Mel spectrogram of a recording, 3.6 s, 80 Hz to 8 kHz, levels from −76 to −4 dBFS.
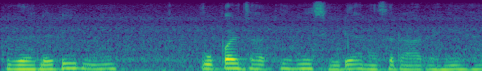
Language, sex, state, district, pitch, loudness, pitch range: Hindi, male, Gujarat, Valsad, 135 Hz, -20 LUFS, 125-145 Hz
